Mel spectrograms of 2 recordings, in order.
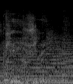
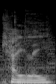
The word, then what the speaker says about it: Keighley: I went with Kaylee and indeed Keeley, and was met with derision in the comments from someone who kind of goes, it's obviously neither of those things.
